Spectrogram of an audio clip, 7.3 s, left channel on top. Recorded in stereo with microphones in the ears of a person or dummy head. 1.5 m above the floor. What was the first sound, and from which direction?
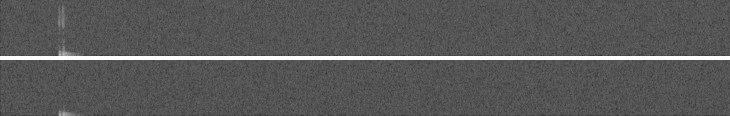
A thud, 65° left (ahead or behind).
